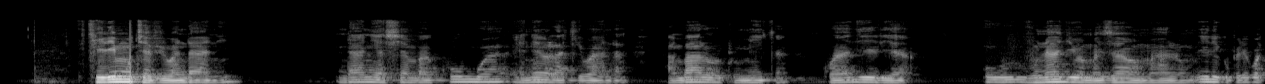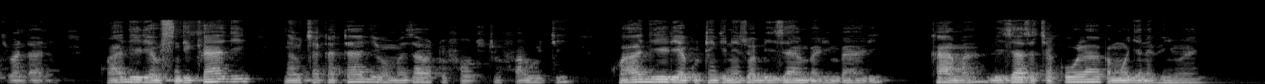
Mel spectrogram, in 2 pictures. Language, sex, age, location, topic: Swahili, male, 25-35, Dar es Salaam, agriculture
